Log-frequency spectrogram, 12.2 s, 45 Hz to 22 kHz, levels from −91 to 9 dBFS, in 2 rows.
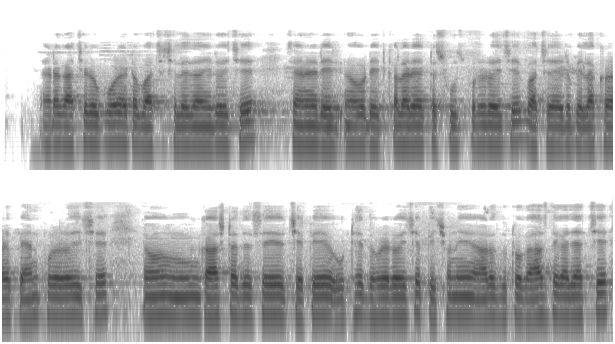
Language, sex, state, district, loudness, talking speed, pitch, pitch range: Bengali, male, West Bengal, Purulia, -25 LUFS, 190 wpm, 120 Hz, 115-125 Hz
